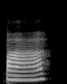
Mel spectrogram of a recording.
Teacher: You can hear that my pitch went high when saying this word. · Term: high tone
